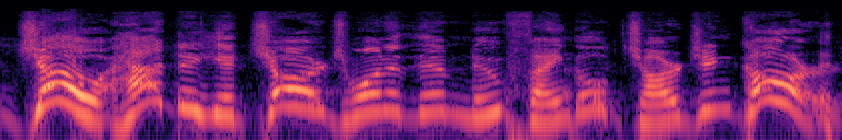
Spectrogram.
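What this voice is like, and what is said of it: Put-on Southern accent. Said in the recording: “for you to give me a Southern accent ... for you, a Southerner who has a bit of a Southern accent at times, to give me a Southern accent”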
